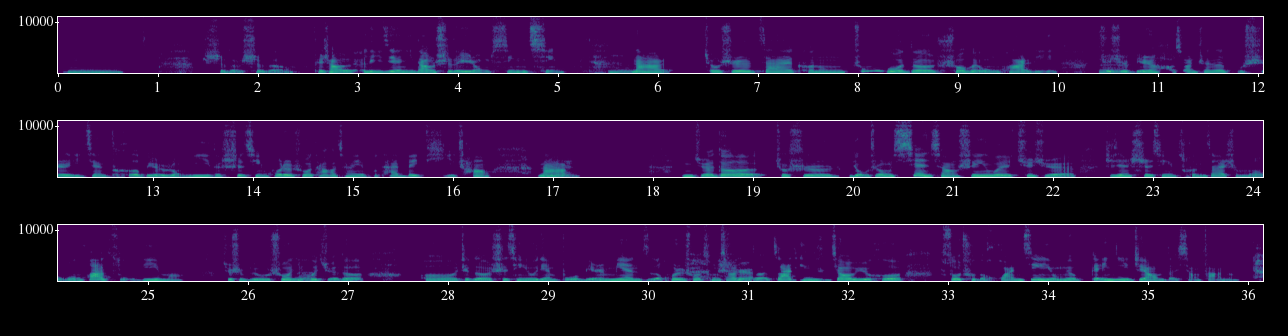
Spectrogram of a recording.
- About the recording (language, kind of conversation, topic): Chinese, podcast, 你是怎么学会说“不”的？
- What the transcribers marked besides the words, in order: none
